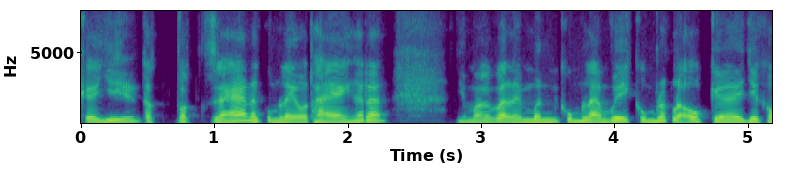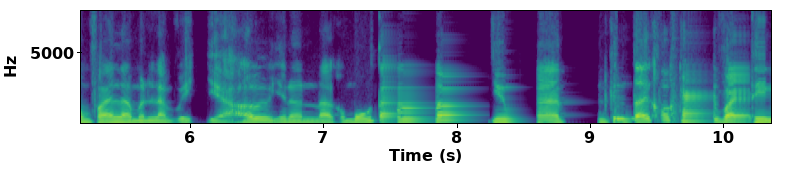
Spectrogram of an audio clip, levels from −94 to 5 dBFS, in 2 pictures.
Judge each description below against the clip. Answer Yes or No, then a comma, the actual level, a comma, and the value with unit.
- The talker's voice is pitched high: No, medium, 155 Hz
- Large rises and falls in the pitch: No, average, 4.6 semitones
